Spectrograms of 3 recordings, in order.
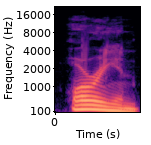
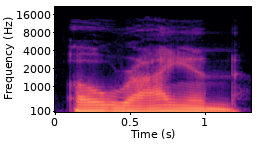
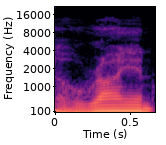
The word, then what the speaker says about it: Orion: that in that video i kept calling it orion protocol but of course it should be pronounced orion protocol so because i love the project so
